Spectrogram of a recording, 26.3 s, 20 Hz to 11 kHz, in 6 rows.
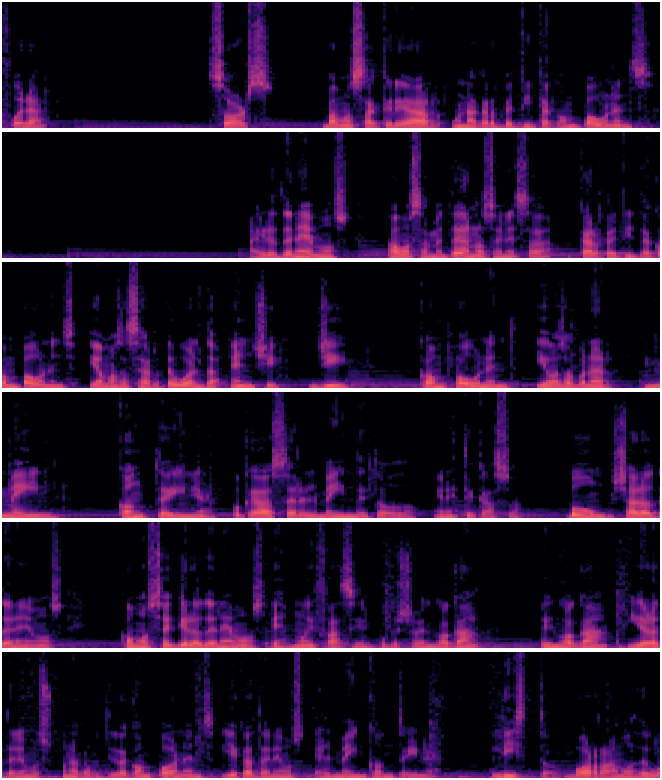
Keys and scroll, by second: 0.0-7.9 typing, 8.1 Tab, 8.3 Return, 9.6-15.5 typing, 18.0 w, 18.6 BackSpace, 19.2 w, 19.9 :, 21.4 j, 22.1 Return, 24.5-26.3 typing, 25.9 Return.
